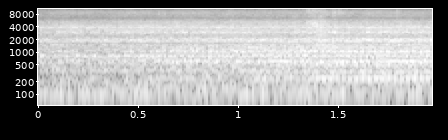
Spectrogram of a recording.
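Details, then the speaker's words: Bridgeport 1 HP vertical milling machine (9"x42" table, step-pulley head, 80–2720 RPM, wired 220V), head rebuilt with all new bearings, running in high range: steady motor hum with faint rough fluttering rattle from the high-range change gears in the head; light gear chatter, not affecting operation. "you can kind of hear that noise right there, that's in high. That's a little bit of gear chatter you're hearing."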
